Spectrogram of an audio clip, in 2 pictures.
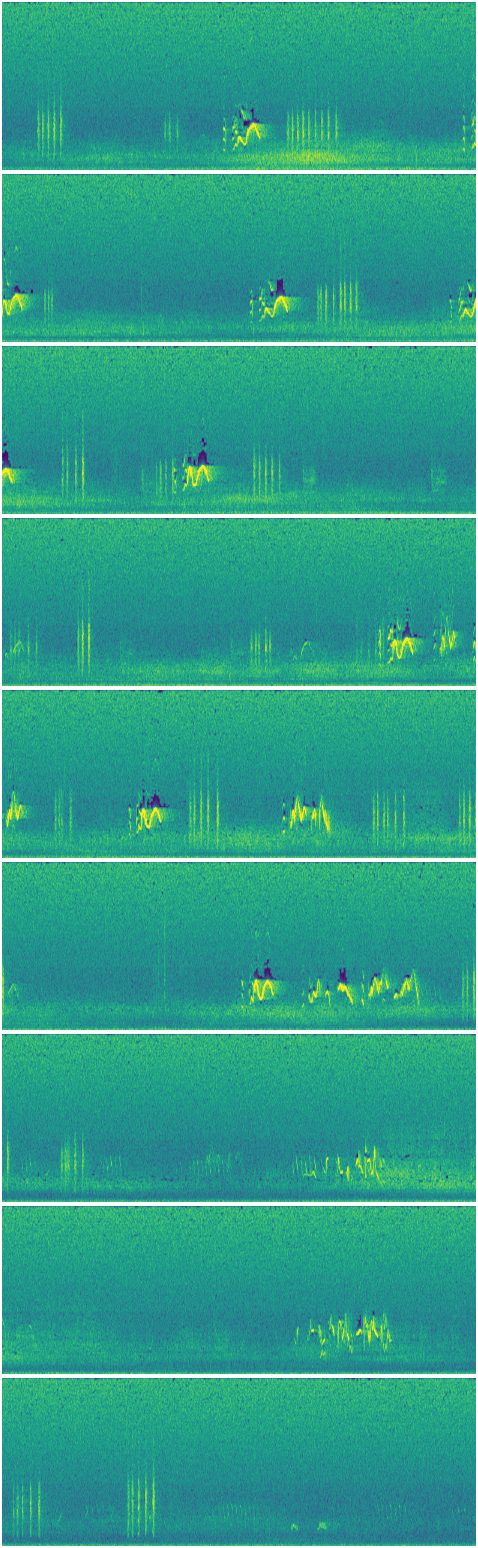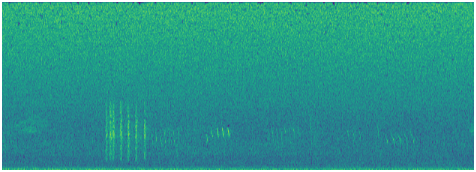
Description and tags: evening ambiance in scrub near Donana National Park, S Spain, including a car passing along a dirt trail and calls from several bird species (Crested Lark, Bee-eater, Warblers, etc). Decoded to mid-side stereo with free VST Voxengo plugin, unedited otherwise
